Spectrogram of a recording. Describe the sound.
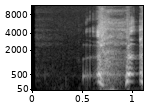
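A few harsh coughs in quick succession during a religious question-and-answer lesson, loud and abrupt after a near-silent start, with no talk over them.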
